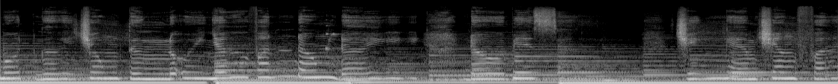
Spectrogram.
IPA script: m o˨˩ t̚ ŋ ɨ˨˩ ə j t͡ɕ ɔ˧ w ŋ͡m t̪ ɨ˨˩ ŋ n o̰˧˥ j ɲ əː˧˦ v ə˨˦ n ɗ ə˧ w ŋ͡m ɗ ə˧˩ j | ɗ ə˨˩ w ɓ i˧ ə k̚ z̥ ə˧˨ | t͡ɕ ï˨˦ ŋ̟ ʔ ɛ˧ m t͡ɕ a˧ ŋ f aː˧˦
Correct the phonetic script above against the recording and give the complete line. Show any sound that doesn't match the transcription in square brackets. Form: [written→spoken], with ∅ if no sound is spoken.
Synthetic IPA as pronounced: m o˨˩ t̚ ŋ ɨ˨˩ ə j t͡ɕ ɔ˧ w ŋ͡m t̪ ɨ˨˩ ŋ n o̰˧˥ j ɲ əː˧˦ v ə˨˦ n ɗ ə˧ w ŋ͡m ɗ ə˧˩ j | ɗ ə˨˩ w ɓ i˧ ə [k̚→t̚] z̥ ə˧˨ | t͡ɕ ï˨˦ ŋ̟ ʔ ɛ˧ m t͡ɕ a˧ ŋ f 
